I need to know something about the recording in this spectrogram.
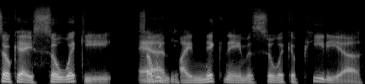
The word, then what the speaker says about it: Sawicki: Sawicki and I nickname it Sawicki-pedia. So it would because it's a good rhymes or sounds like So that's how you know how to say it. Sawicki rhymes with Wikipedia.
